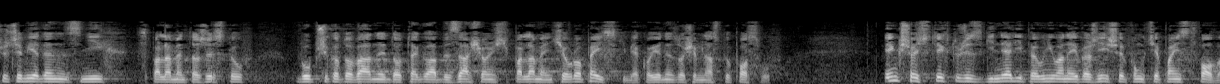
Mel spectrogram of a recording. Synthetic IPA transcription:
pʂɘt͡ʂɘmjɛd̪ɛnzɲixspaɾlamɛnt̪aʐɘst̪uv | bɘwpʂɘɡɔt̪ɔvanɘd̪ɔt̪ɛɡɔabɘzaɕɔ̃w̃ɕt͡ɕfpaɾlamɛnt͡ɕɛɛwɾɔpɛjskʲimjakɔjɛd̪ɛnzɔɕɛmnast̪upɔswṵf | vʲjɛŋkʂɔɕt͡ɕst̪ɘxk̚t̪uʐɘzɡʲinɛlʲipɛwɲiwanajvaʐɲejʂɛfuŋkt̪sʲjɛpaj̃st̪fɔvɛ

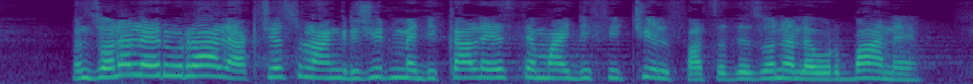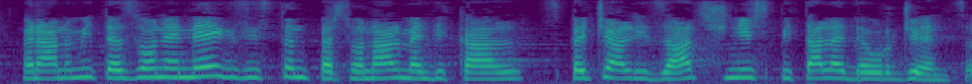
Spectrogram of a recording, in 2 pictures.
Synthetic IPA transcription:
ɨnzo̞ne̞le̞ɾuɾale̞akt͡ʃe̞sulaɨŋɡɾiʒirʲme̞d̪ikale̞je̞st̪e̞majd̪ifit͡ʃilfat̪səd̪e̞zo̞ne̞le̞urbane̞ | ɨnanumit̪e̞zo̞ne̞ne̞ːɡzist̪ɨnd̪̚pe̞rso̞nalme̞d̪ikalspe̞t͡ʃializat̪ʃinit͡ʃʲspit̪ale̞d̪e̞urd͡ʒe̞nt̪sə

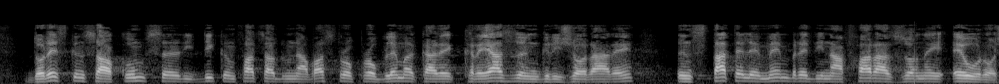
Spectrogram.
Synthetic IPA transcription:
d̪o̞ɾe̞skɨnsəakumsəɾid̪ikɨnfat̪sad̪umneavoast̪ɾəo̞pɾo̞ble̞məkaɾe̞kɾe̞azəɨŋɡɾiʒo̞ɾaɾe̞ | ɨnst̪at̪e̞le̞me̞mbɾe̞d̪inafaɾazo̞ne̞jeuɾo̞

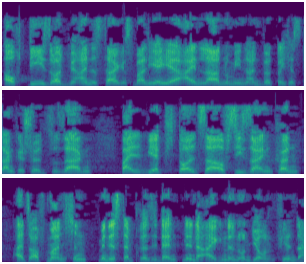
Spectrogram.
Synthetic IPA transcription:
ʔaʊxd̥iːzɔltn̩viːɐʔaɪnəstʰaːɡəsmaːlhiːɐheːɐʔaɪnlaːdn̩ʊmiːnənaɪnvɪɐklɪçəsd̥aŋkəʃøːnt͡suzaːɡŋ̩ | vaɪlviːɐʃtɔlt͡sɐaʊfz̥iːzaɪnkʰœnən | ʔalsaʊfmançn̩mɪnɪstɐpʁ̥ɛzidɛntn̩ɪndeːɐʔaɪɡənənunjoːnfiːlənda̰ŋk

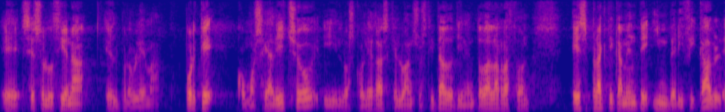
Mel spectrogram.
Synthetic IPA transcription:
ese̞so̞luθjo̞nae̞lpɾo̞β̞le̞ma̰ | po̞ɾke̞ | ko̞mo̞se̞aðit͡ʃo̞ilo̞sko̞le̞ɣ̞aske̞loansusθit̪að̞o̞t̪je̞ne̞nt̪o̞ðalaraθo̞n | e̞spɾakt̪ikamẽ̞nt̪e̞ʔimbe̞ɾifikaβlḛ

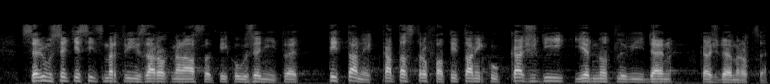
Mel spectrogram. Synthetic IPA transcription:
sɛdumsɛt̪̚cɪsiːt͡smr̩t̪viːɣzaɾo̞knanaːslɛt̪̚kɪko̞wr̝ɛɲiːt̪o̞jɛ | t̪ɪt̪anɪkːat̪ast̪ɾo̞fat̪ɪt̪anɪkukaʒdiːjɛdno̞t̪lɪviːdɛnfkaʒdɛːmɾo̞t͡sɛ

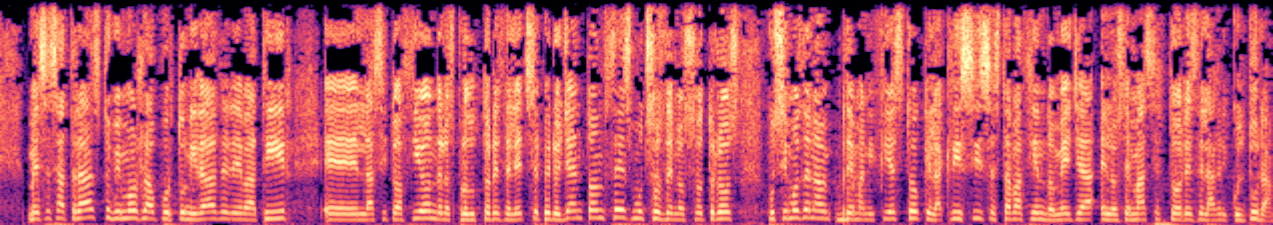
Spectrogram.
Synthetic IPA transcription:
me̞se̞sat̪ɾast̪uβ̞imo̞zlaopo̞ɾt̪uniðaðe̞ðe̞β̞at̪iɾelasit̪waθjo̞nd̪e̞lo̞spɾo̞ð̞uk̚t̪o̞ɾe̞zðe̞le̞t͡ʃe̞pe̞ɾo̞ʝae̞nt̪o̞nθe̞zmut͡ʃo̞zðe̞no̞so̞t̪ɾo̞spusimo̞zðd̪e̞mãnifje̞st̪o̞ke̞lakɾisisːe̞st̪aβaːθje̞nd̪o̞me̞ʝaʔe̞nlo̞zðe̞masːe̞k̚t̪o̞ɾe̞zðe̞laːɣɾikult̪uɾa

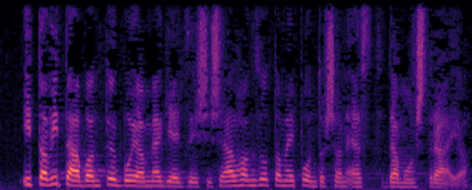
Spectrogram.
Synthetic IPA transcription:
it̪ːɒvit̪aːbɒnt̪øbːo̞jɒmːɛɡjɛɟzeːʃiʃɛlɦɒŋɡzo̞t̪ːɒmɛjpo̞n̪t̪o̞ʃɒnɛst̪d̪ɛmo̞nʃt̪ra̰ːjːɒ̰

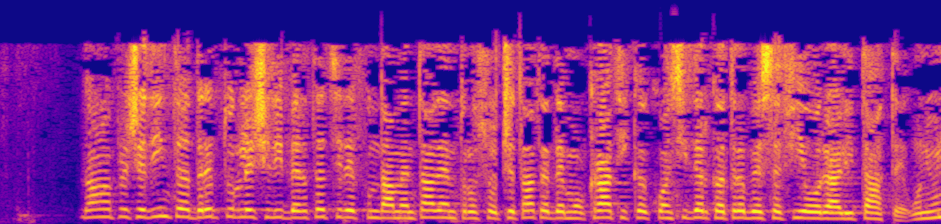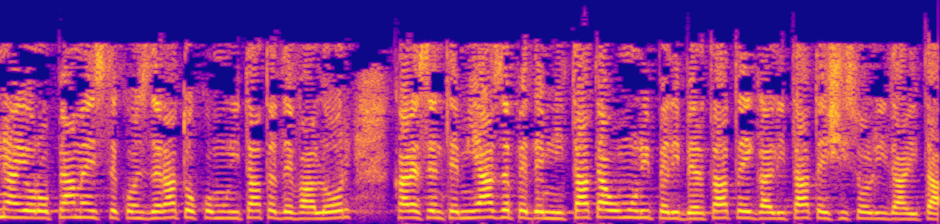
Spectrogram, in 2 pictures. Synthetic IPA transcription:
d̪oamnəpɾe̞ʃe̞d̪int̪əd̪ɾe̞p̚t̪uɾile̞ʃilibert̪ət̪sile̞fund̪ame̞nt̪ale̞ɨnt̪ɾo̞so̞t͡ʃie̞t̪at̪e̞d̪e̞mo̞kɾat̪ikəko̞nsid̪e̞rkət̪ɾe̞buje̞səfije̞o̞ɾe̞alit̪at̪e̞uniuneae̞uɾo̞peanəje̞st̪e̞ko̞nsid̪e̞ɾat̪əoko̞munit̪at̪e̞d̪e̞valo̞rʲkaɾe̞se̞ɨnt̪e̞miazəpe̞d̪e̞mnit̪at̪eao̞mulujpe̞libe̞rt̪at̪eːɡalit̪at̪e̞ʃiso̞lid̪aɾit̪a

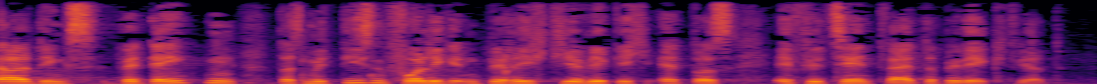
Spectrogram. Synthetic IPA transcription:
alɐdɪŋsb̥ədɛŋkŋ̩d̥asmɪt̚d̥iːzəmfoːɐliːɡəndn̩b̥əʁɪçthiːɐvɪɐklɪçʔɛtv̥asʔefit͡sjɛntv̥aɪtɐbəveːktv̥ɪɐt

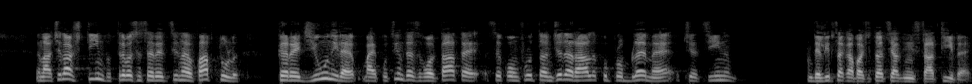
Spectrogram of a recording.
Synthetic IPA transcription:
ɨnat͡ʃe̞laʃʲt̪impt̪ɾebujesəse̞ɾe̞t̪sinəfap̚t̪ul | kəɾe̞d͡ʒiunile̞majput̪sind̪e̞zvo̞lt̪at̪e̞se̞ko̞nfɾunt̪əɨnd͡ʒe̞ne̞ɾalkupɾo̞ble̞me̞t͡ʃe̞t̪sin | d̪e̞lipsakapat͡ʃi̥t̪ət̪sijad̪minist̪ɾat̪ive̞̰

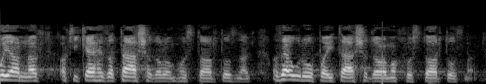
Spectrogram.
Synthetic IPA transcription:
ojɒnːɒkɒkikɛɦɛzɒt̪aːrʃɒd̪ɒlo̞mɦo̞st̪ɒrt̪o̞znɒk | ɒzɛuɾoːpɒjit̪aːrʃɒd̪ɒlmɒkho̞st̪ɒrt̪o̞znɒ̰k

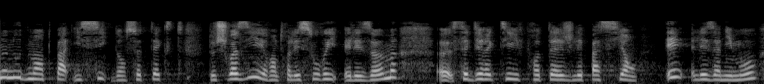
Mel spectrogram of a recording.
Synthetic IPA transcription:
nənud̪əmɑ̃d̪paʔisid̪ɑ̃sət̪ɛkst̪d̪əʃwaziːʁɑ̃t̪χəlesuʁiʔelezɔmsɛd̪iʁɛk̚t̪ivpχɔt̪ɛʒlepasjɑ̃ | elezanimo

